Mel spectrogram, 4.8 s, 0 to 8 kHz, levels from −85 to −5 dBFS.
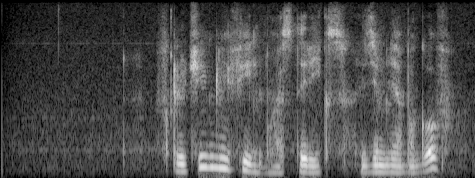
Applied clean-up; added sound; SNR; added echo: none; none; none; none.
